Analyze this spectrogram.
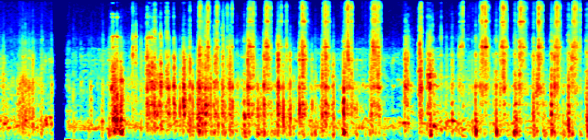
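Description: Ratchet wrench clicking rapidly, about five clicks a second, as it tightens the nuts on the bolts holding a steel castor plate to a plywood base.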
